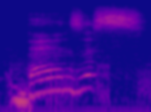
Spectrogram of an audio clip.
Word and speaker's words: Danzis: It's written by a David Danzis. That's spelled D-A-N-Z-I-S.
